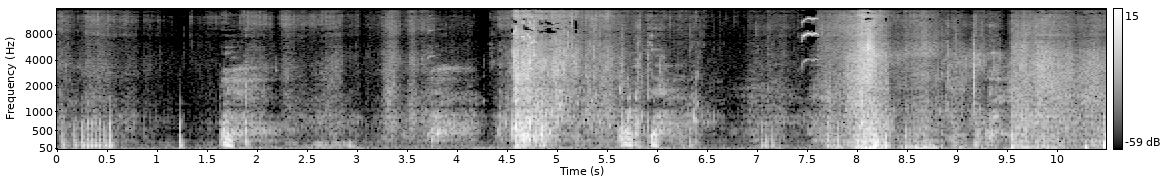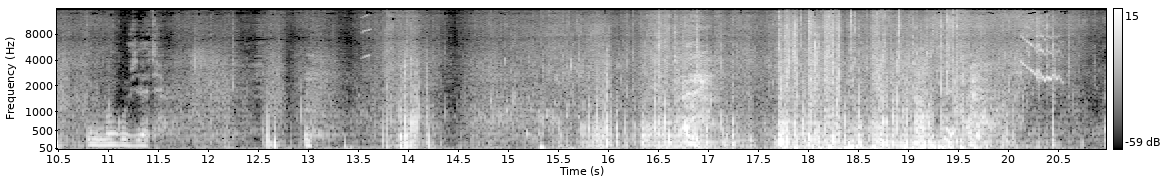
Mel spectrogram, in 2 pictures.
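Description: A large pike, about 5–6 kg, thrashing and splashing at an inflatable kayak while the angler struggles to get it aboard, with irregular knocks and the rustle of waterproof clothing against the hull. The splashing is loudest and most continuous over the last four seconds.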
